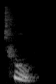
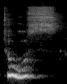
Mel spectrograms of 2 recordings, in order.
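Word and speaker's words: tous: instead of two okay i'll remind you that t-o-u-s is two okay when you say twos uh straight away i'm thinking of the verb to say which means to cough okay now i'm going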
